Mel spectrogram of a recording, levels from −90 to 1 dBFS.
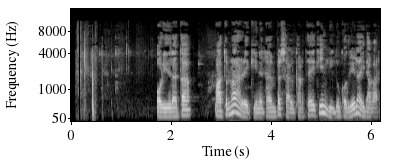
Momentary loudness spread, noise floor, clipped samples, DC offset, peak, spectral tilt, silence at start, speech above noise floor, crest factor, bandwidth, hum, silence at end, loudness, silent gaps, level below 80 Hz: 19 LU; -58 dBFS; under 0.1%; under 0.1%; 0 dBFS; -4.5 dB/octave; 0.1 s; 38 dB; 22 dB; 11.5 kHz; none; 0 s; -21 LUFS; none; -64 dBFS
